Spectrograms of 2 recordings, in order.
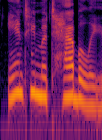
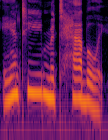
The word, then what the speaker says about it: antimetabole: we can talk about one of which is anti-abo this is an example of anti-abo which isn't one of your long-lost relatives it's spelled a n t m e t a b o l e anti- tabell and that comes from Greek words that means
